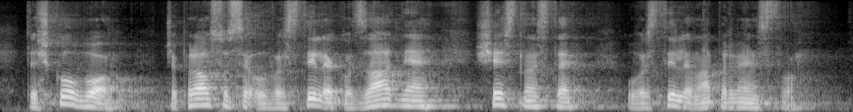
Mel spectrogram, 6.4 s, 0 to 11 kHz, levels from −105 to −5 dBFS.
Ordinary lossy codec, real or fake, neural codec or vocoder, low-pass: none; fake; vocoder, 22.05 kHz, 80 mel bands, WaveNeXt; none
